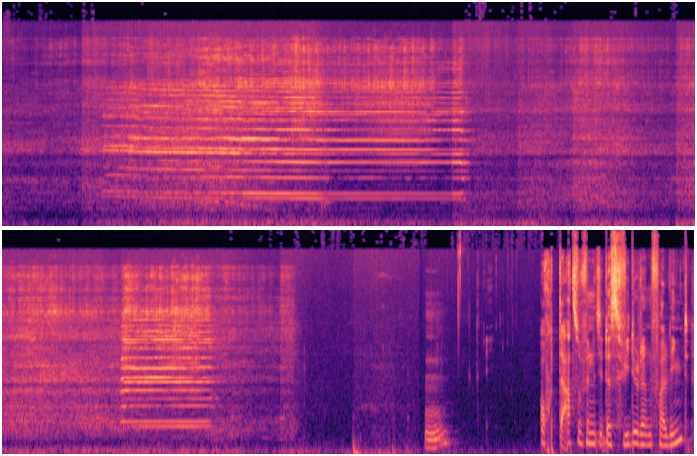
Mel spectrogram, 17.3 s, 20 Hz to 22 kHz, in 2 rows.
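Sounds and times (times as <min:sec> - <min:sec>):
steady road noise: 0:00.0 - 0:16.4
car horn honking at a cyclist on the road: 0:00.9 - 0:06.6, 0:09.2 - 0:11.9
speech: 0:15.6 - 0:17.3.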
